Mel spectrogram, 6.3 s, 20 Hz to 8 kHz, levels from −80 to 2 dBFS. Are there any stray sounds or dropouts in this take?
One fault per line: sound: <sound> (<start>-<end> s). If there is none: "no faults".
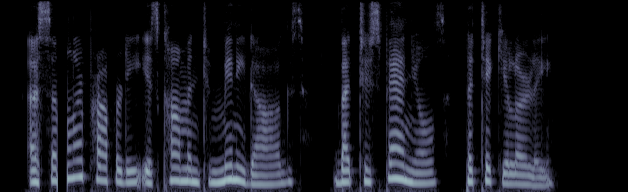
sound: dropout (0.6-0.7 s)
